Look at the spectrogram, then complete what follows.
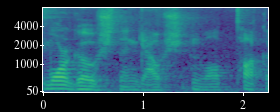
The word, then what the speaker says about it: gauche: okay that new term g-a-u-c-h-e gauche gauch however you want to pronounce it's pretty sure it's gauche has anybody heard anybody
